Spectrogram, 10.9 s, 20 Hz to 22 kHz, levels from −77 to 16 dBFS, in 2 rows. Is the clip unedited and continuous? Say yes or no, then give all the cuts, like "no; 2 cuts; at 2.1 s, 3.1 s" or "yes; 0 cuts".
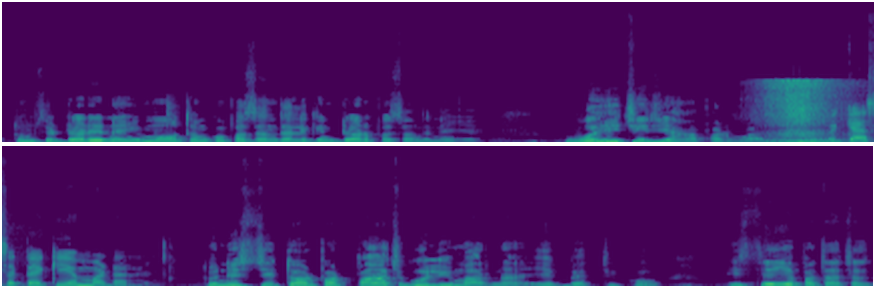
no; 1 cut; at 5.2 s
